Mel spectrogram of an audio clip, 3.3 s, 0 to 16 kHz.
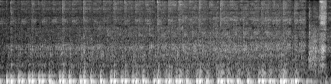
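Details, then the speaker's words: Abandoned first-gen Suzuki SV650 V-twin at idle: lumpy, uneven thumping as one cylinder drops out; a stuck carburetor float needle floods that cylinder with fuel, which runs out of the header clamp. "The the needle's stuck in this one, so it's just filling that cylinder full of fuel and running out of the uh header clamp."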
